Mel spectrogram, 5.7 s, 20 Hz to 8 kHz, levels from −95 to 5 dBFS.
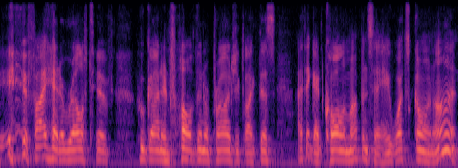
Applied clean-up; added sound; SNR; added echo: none; none; none; none.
